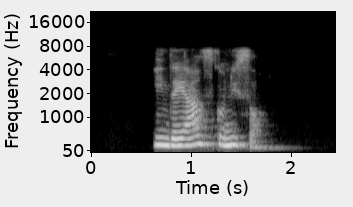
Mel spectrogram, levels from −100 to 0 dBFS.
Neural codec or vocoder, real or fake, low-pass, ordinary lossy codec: none; real; 7.2 kHz; Opus, 32 kbps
